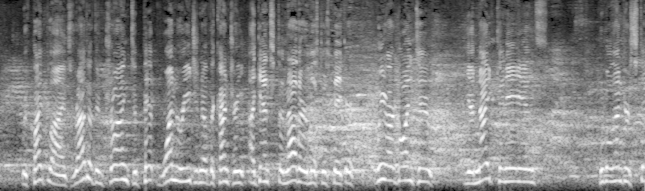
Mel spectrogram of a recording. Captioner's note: some Applause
